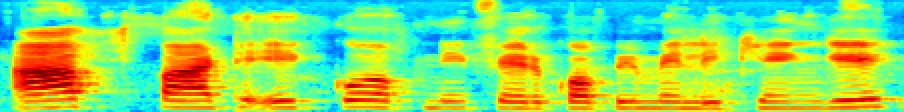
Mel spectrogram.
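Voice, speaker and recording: A woman teacher with a Hindi accent, slowly reading out question-and-answer notes for a school grammar lesson. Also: fairly high pitch, little pitch movement, dull audio. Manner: slow, deliberate dictation pace.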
